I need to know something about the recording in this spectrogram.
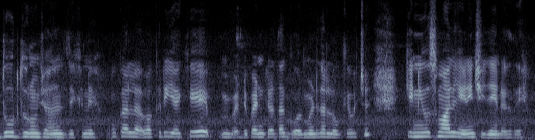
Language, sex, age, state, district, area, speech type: Dogri, female, 18-30, Jammu and Kashmir, Reasi, urban, spontaneous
